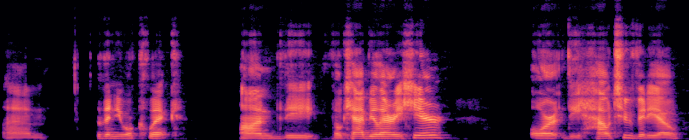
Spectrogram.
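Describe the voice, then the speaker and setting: A man's voice: medium pitch, slow pace, bright, forceful tone, muffled recording. Chatty teacher man with joking asides. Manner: chatty, joking asides, lots of ums and self-corrections. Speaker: sixth-grade social studies teacher. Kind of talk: recorded screen-share class walkthrough.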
